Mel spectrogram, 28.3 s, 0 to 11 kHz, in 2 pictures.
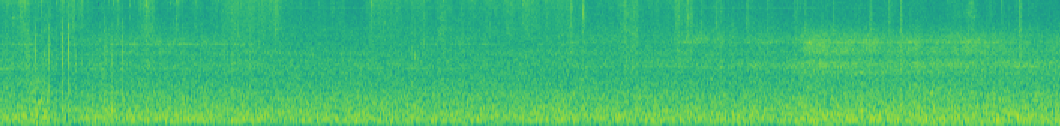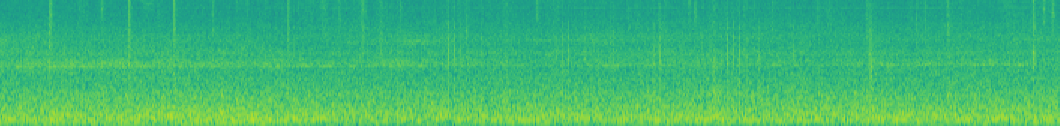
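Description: Steady rumble of a 700 Series Shinkansen running at speed, heard inside the passenger cabin. It grows a little louder through the middle, while the train passes through a tunnel.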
